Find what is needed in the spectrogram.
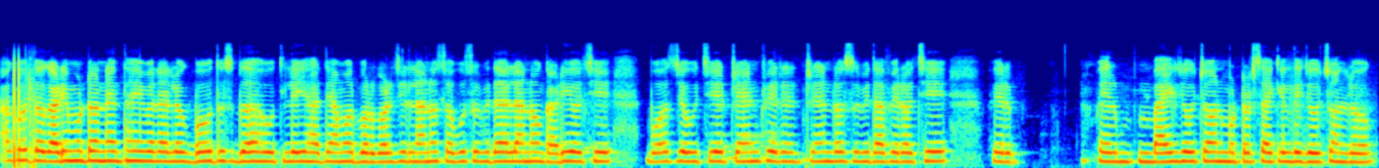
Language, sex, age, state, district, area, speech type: Odia, female, 18-30, Odisha, Bargarh, rural, spontaneous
